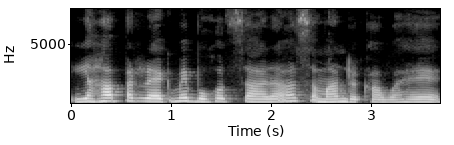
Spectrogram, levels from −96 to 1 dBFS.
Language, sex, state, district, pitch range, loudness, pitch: Hindi, female, Himachal Pradesh, Shimla, 210-245 Hz, -18 LUFS, 225 Hz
